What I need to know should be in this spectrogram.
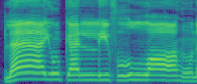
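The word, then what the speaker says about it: La yukallifullahu (لا يكلف الله): The word Allah, the lam in the word Allah, is pronounced heavily because there is a dhamma sound before. La yukallifullahu. Yukallifullahu, right? – Yes. – The rule says if you have a dhamma or a fatha sound before, pronounce the lam heavily.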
